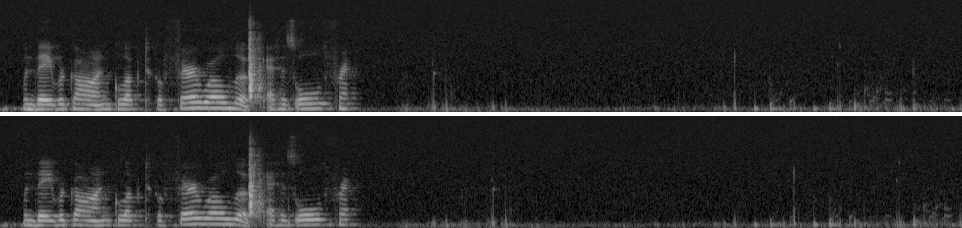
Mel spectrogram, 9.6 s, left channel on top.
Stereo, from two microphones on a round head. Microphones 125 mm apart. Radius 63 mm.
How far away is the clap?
About 3 m.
